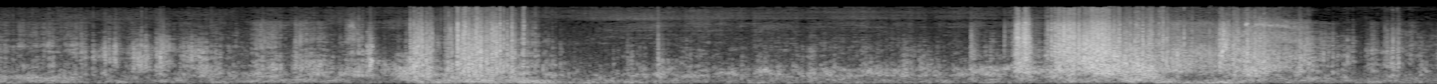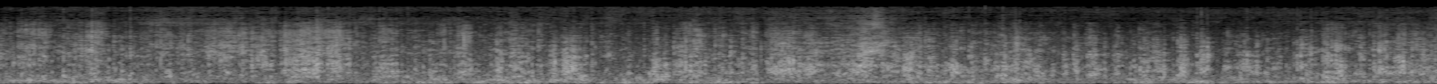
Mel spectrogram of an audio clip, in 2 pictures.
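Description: Wind rushing over the microphone of a moving motorcycle, with the ride's engine and road noise underneath. Two louder gusts come about four seconds and ten seconds in.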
